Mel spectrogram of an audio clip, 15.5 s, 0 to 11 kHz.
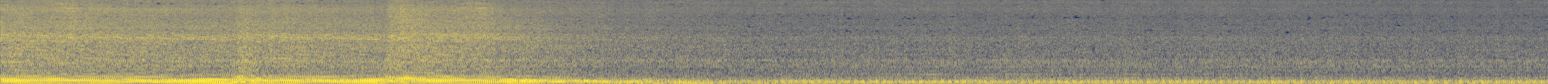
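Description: Yamaha R15 V3's 155 cc single-cylinder engine, fitted with an aftermarket camshaft and a Juken 5 Plus ECU, running loud at high revs on a dyno. About five seconds in, the revs fall away and it settles to a quieter, steady idle.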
